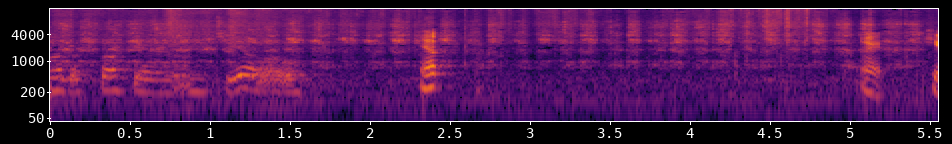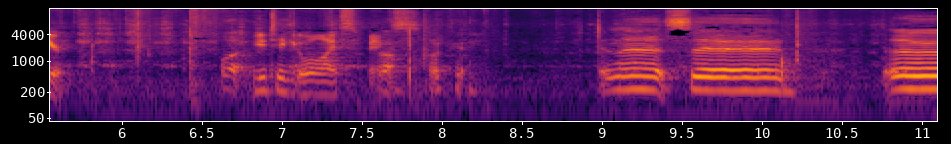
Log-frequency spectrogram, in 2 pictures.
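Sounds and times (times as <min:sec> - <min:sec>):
whisk scraping a pan: 0:00.0 - 0:11.0.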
